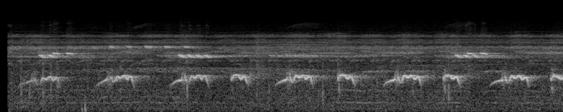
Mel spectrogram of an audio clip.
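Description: Collared Puffbird giving a steady series of mid-pitched, upslurred-then-falling notes, about one to two per second, over a high insect drone and another faint whistling bird.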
